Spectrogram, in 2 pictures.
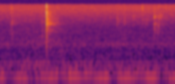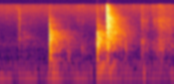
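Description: Small plastic GoPro mount parts being handled. A light click comes first, then two short plastic clatters, about half a second apart near the end, as pieces are set down on the table.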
